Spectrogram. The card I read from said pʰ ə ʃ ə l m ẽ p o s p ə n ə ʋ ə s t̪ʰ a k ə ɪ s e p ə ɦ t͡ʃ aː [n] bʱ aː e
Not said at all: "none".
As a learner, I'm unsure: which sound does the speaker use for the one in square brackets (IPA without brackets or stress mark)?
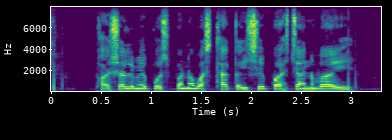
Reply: n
